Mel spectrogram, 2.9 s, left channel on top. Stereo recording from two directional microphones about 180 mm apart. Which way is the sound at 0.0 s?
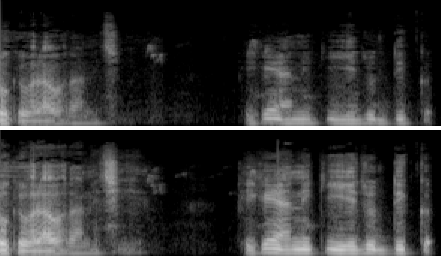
30° right (ahead or behind).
